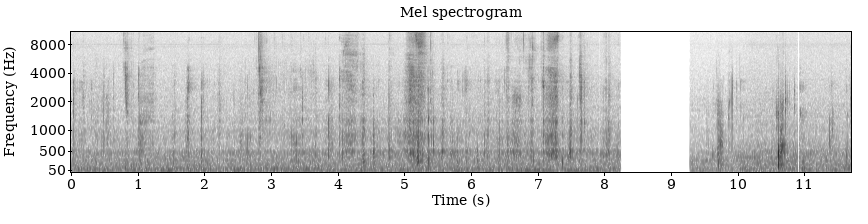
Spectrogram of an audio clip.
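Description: Close-miked chewing of a burger with coleslaw: irregular wet mouth clicks and small crunches. The sound cuts out completely for about a second, eight seconds in, and near the end he drinks from a glass jar, with a few sharper mouth and swallowing sounds.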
